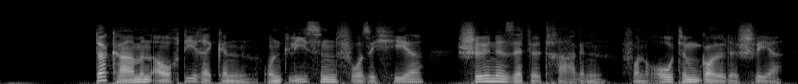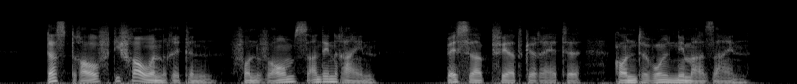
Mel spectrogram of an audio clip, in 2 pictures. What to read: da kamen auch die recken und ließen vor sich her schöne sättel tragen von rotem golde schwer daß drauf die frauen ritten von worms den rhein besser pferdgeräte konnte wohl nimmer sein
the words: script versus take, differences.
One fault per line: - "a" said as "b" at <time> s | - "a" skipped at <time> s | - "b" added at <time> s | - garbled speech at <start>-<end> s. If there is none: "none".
- "an" added at 11.1 s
